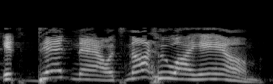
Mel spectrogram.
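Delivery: rising, fervent preacher's cry; preaching at full force. Acted. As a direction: build it into a passionate sermon climax. Preaching builds to a climax.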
